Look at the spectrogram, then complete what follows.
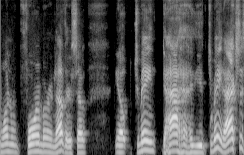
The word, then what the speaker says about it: Jermaine: So, Jermaine, I actually said it right that time, and I was going to correct myself.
